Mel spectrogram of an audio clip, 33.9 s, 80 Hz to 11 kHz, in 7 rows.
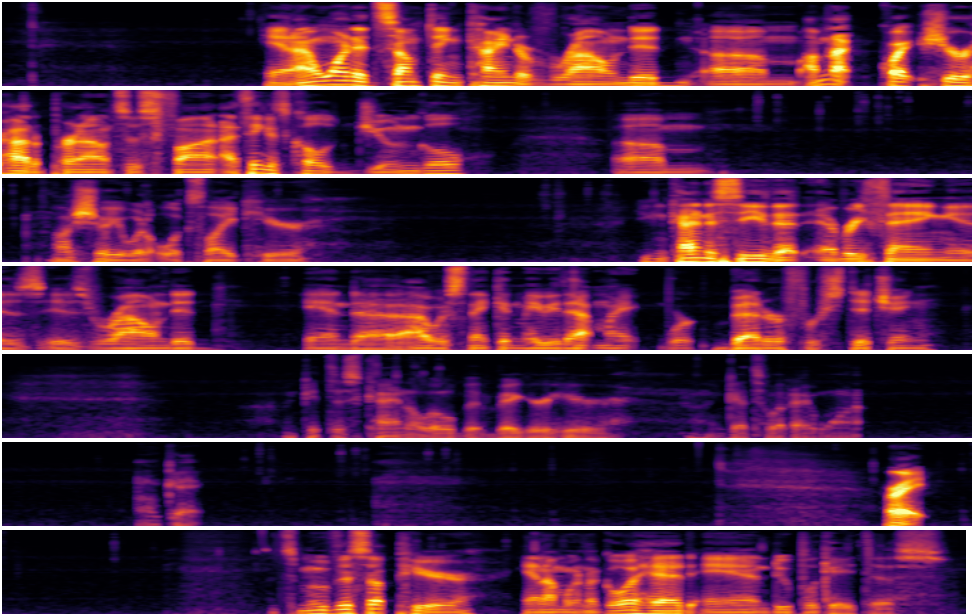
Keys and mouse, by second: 2.6 click, 8.5 click, 9.1 click, 9.3 click, 10.0 click, 10.9-12.4 ctrl+drag, 12.5 click, 15.8 click, 17.3 click, 18.6-25.5 drag, 25.8 click, 26.2 click, 27.7 click, 28.6 click, 29.4-30.9 drag, 31.0 click, 31.5 click, 33.3 click.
